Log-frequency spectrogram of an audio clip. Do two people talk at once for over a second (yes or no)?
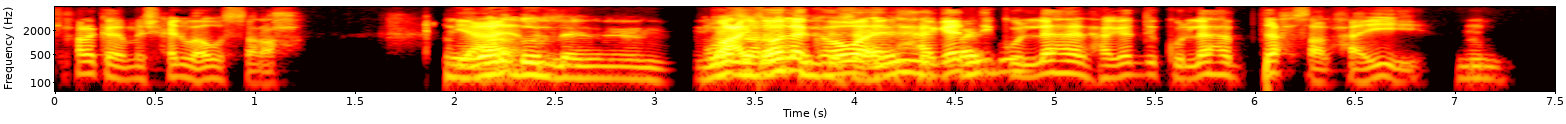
yes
